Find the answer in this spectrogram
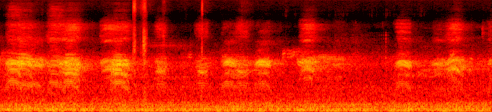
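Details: A bird repeats hoarse, cawing notes roughly every second in an irregular series, each note broad and rough, over a continuous low background rumble outside.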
